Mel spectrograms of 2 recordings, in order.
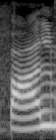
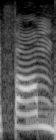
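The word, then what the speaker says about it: palm: half work proof बुड बुड हर जगह mail silent था पापा इसको हम बोलते हैं पाल नहीं बोलते पाम बोलते हैं नियर थे यहां पर भी एसिडिटी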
